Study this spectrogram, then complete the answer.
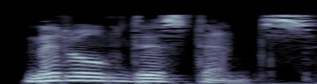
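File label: "middle distance", American English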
